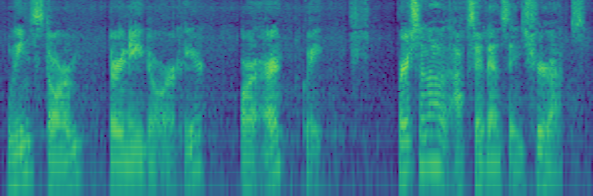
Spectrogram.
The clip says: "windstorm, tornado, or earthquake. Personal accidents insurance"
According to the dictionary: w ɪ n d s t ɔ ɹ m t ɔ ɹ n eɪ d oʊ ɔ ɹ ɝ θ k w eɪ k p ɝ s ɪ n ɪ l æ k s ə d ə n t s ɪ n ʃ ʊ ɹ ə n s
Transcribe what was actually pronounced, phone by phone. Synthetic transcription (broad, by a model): w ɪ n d s t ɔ ɹ m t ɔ ɹ n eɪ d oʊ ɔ ɹ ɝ t k w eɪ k p ɝ s ɪ n ɪ l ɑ k s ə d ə n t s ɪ n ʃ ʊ ɹ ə n s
